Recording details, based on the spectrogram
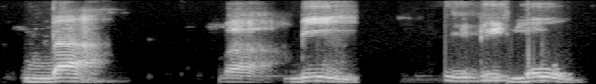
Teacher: Adapun yang mim dan ba, itu dua bibir dirapatkan.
